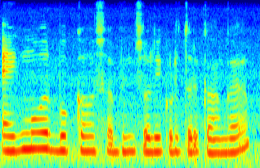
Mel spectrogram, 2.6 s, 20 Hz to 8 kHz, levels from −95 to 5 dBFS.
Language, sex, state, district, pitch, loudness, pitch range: Tamil, female, Tamil Nadu, Chennai, 230 Hz, -15 LUFS, 220-235 Hz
